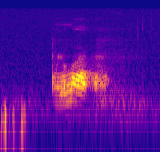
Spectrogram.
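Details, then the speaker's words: A few soft taps, then a brief synthesized voice prompt telling the user to relax, from a reciprocal EMG-triggered stimulation unit on the forearm flexors; stimulation follows once activity drops below threshold. "of a device will then tell me to relax come as i drop in eastie then the stimulation will come in"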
